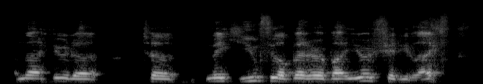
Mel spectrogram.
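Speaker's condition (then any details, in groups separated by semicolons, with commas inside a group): Cerebral palsy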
